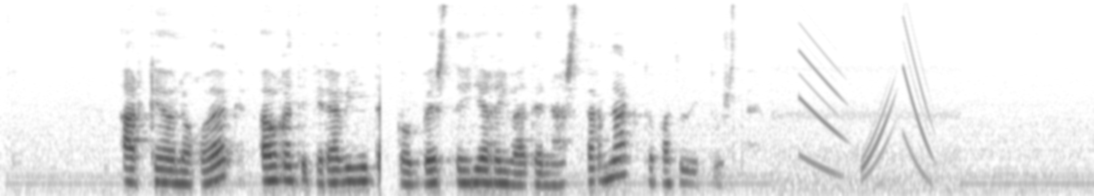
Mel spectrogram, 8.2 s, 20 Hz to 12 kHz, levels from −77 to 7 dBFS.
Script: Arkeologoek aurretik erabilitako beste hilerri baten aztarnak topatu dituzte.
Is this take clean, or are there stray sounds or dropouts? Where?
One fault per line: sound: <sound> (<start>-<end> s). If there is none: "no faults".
sound: dropout (2.8-3.0 s)
sound: chirp (6.0-7.0 s)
